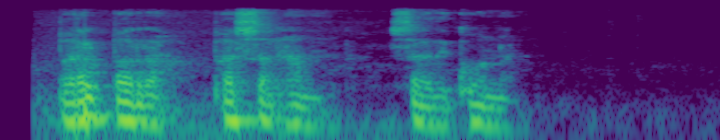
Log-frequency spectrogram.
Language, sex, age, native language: Icelandic, male, 50-59, Icelandic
